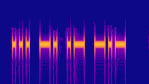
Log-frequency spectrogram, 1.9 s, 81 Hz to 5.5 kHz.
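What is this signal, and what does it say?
Morse code, heard as a keyed tone, about 28 wpm, 600 Hz. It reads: SNAK
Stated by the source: Danish short words sent in Morse at 28 wpm, from CW med Gnister.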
